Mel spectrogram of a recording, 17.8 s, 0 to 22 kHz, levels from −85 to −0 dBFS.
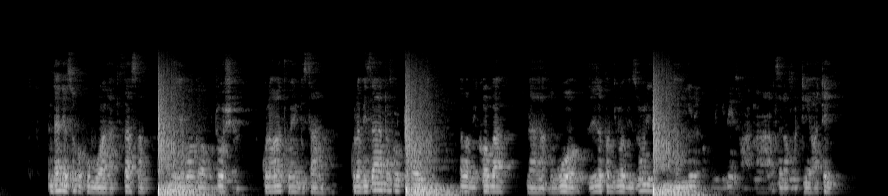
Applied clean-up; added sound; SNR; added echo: classical method WPE with log-MMSE.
